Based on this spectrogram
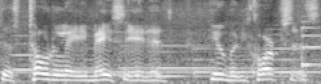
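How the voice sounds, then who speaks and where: A man with a fairly high pitch talks at a fairly slow pace. Music plays in the background and the room echo is audible. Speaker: war veteran. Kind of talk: interview.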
